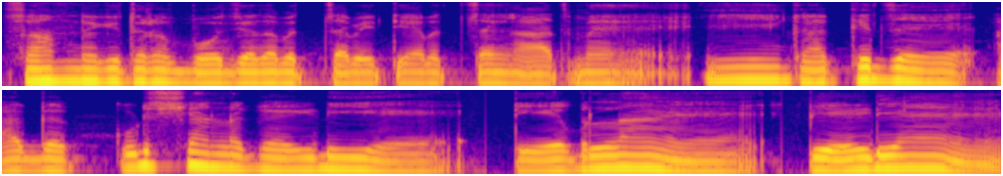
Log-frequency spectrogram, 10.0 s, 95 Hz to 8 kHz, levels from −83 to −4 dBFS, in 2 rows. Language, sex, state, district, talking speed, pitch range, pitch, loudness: Hindi, male, Rajasthan, Nagaur, 140 wpm, 100-125 Hz, 110 Hz, -16 LUFS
